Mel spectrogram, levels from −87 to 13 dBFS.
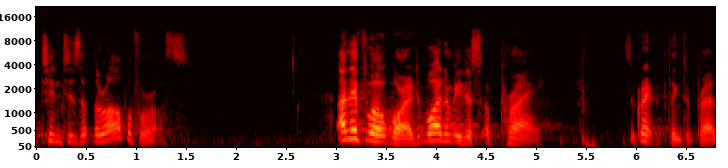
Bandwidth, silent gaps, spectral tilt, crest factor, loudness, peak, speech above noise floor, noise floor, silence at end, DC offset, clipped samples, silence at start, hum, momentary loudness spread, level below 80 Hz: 11.5 kHz; none; -4.5 dB/octave; 22 dB; -36 LUFS; -16 dBFS; 44 dB; -80 dBFS; 0 s; under 0.1%; under 0.1%; 0.05 s; none; 19 LU; -90 dBFS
